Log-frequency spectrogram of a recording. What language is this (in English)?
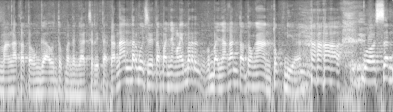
Indonesian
